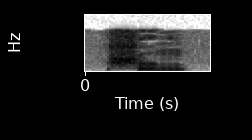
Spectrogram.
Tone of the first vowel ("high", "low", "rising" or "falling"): high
